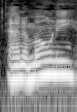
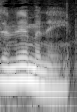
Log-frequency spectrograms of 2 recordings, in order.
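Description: First: The stress falls on the third syllable. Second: The stress falls on the second syllable. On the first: This is the Latin genus name. "the Latin generic is" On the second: This is the English common name. "the English common is"

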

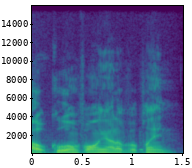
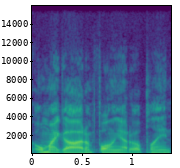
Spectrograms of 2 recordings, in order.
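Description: First: It sounds relaxed and casual. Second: It sounds shocked and panicked.

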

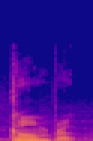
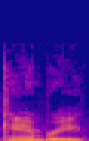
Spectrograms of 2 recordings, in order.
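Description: First: It ends in a clipped m-b-r cluster. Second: It ends in a bree sound. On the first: This is how it is said in France. "the M and the B and the R are pronounced, but kind of clipped" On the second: This is how people in cities say it. "in cities, everybody tends to say Cambry"

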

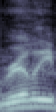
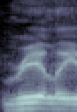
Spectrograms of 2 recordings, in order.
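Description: First: It is said in a sincere tone. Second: It is said in a sarcastic tone. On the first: The speaker gently questions the claim. The speaker calls it right. "He's saying" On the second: The speaker doubts and mocks the claim. The speaker calls it wrong. "like I would say it, really like sarcastic"

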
